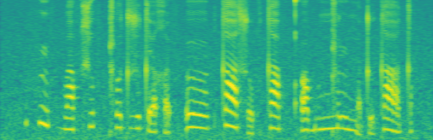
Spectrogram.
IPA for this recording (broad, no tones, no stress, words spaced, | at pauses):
fʉf bafɕɵfǁot zʉtḛχḛfʔɵ | taso̰f tafqʼubu ŋ͡ǁʉ ŋa̰tṵtat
